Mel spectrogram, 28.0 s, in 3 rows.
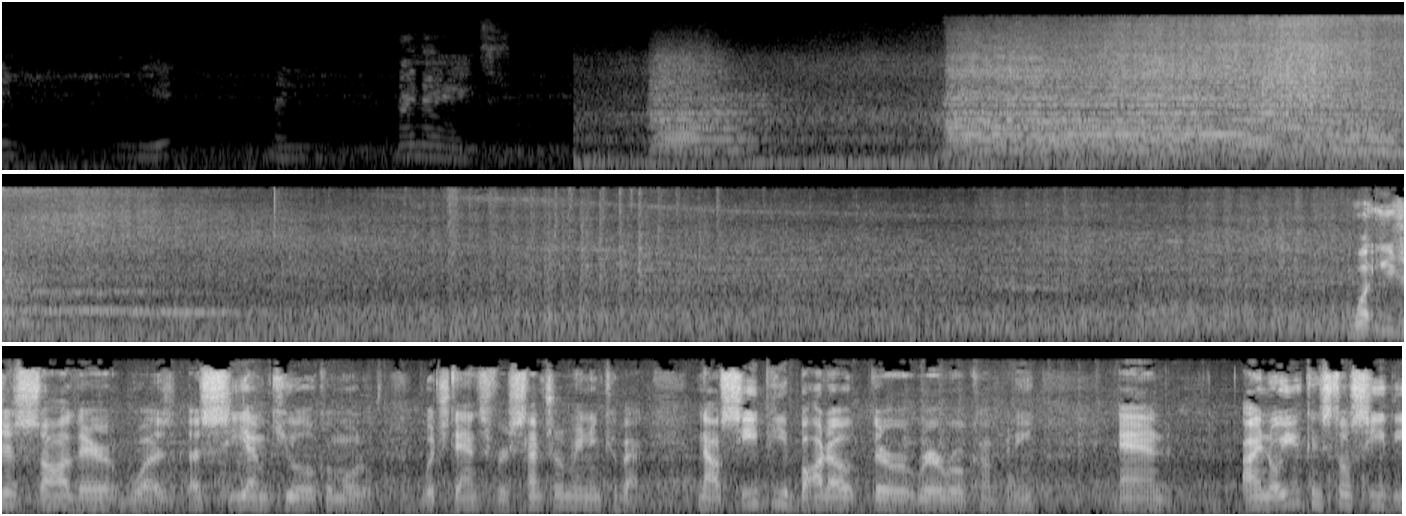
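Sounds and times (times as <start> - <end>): train horn blasts: 3.9 - 5.4, 6.2 - 10.6.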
